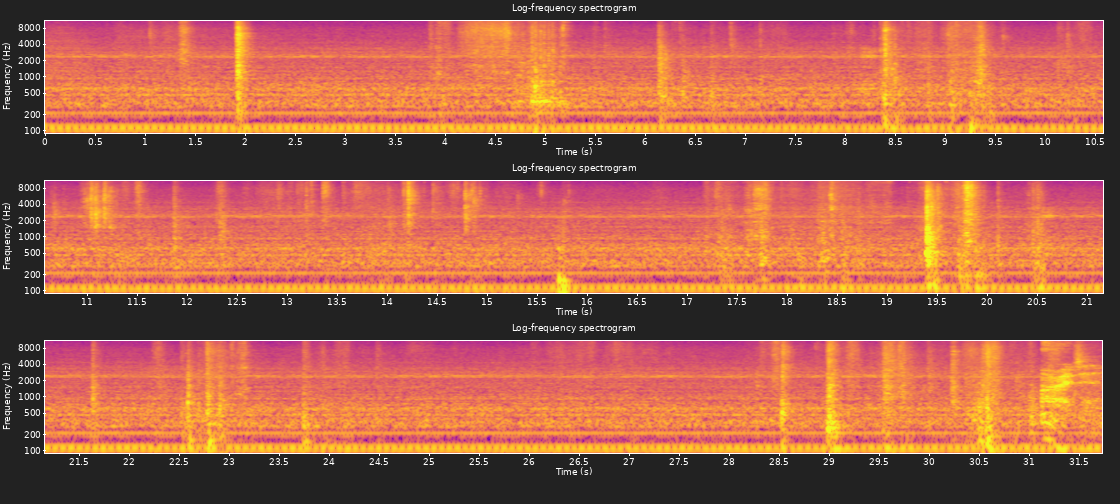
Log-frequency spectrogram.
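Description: A steady low electrical hum with scattered knocks and clunks of things being handled and set down, the sharpest about two-thirds of the way through.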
